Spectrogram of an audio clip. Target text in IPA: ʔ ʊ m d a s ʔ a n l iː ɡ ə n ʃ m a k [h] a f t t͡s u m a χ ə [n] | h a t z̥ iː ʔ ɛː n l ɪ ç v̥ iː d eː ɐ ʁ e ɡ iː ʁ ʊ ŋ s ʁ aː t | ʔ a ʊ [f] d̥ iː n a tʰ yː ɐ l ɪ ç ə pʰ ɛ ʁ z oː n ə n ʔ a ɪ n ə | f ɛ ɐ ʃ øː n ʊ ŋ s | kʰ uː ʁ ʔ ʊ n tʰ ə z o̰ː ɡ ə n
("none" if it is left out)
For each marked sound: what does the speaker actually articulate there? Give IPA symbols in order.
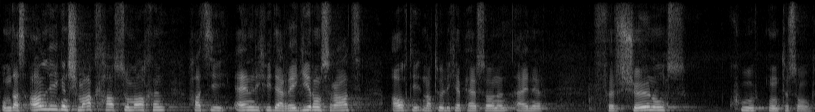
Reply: h, n, x

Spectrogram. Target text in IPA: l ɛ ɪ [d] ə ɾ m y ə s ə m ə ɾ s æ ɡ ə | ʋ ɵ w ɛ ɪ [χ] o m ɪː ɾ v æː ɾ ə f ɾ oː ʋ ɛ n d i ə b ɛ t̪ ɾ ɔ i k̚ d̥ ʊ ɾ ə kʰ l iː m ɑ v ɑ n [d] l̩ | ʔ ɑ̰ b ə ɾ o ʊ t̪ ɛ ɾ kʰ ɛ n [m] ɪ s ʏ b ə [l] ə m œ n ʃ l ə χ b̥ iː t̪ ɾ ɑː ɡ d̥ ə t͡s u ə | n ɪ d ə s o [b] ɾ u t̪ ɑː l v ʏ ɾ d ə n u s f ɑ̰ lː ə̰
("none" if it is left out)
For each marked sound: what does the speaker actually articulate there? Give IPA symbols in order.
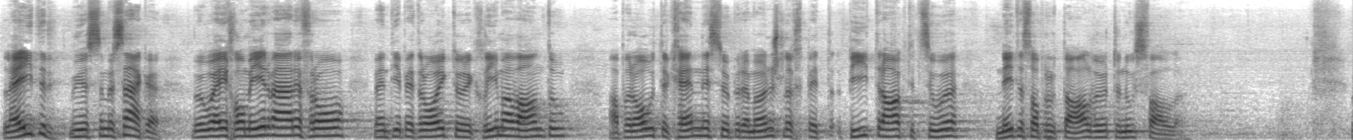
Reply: d, χ, d, n, ɾ, b

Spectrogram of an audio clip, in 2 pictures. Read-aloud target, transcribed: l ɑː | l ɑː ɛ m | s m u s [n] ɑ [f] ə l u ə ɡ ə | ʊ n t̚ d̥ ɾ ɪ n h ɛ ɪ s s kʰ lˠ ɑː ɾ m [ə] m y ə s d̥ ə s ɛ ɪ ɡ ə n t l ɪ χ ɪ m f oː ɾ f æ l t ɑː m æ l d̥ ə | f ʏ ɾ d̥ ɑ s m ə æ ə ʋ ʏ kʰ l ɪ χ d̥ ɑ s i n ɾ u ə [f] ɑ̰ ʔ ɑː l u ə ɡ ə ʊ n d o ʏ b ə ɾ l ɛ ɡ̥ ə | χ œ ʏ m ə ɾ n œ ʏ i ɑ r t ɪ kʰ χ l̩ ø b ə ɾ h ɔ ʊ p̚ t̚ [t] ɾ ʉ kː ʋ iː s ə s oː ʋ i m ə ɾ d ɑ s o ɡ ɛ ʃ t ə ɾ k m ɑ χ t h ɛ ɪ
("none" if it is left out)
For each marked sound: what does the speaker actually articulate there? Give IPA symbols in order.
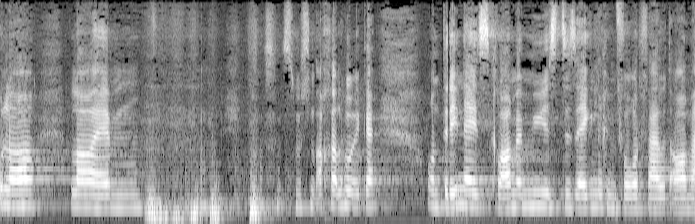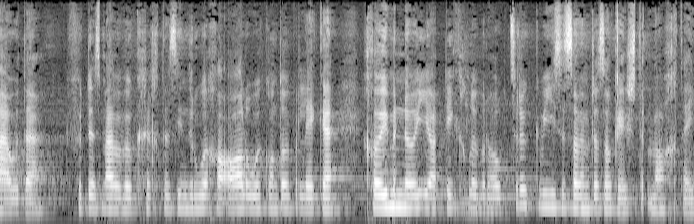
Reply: n, χ, ə, χ, t͡s

